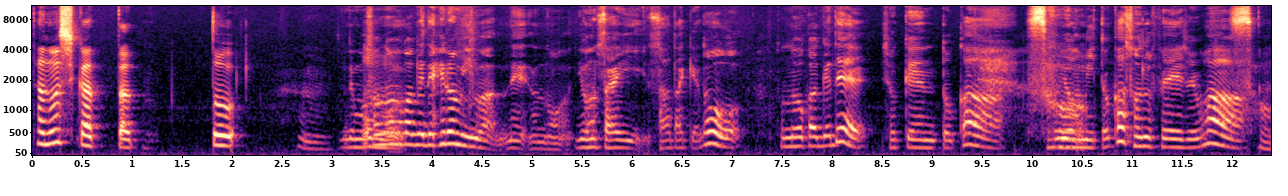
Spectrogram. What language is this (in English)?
Japanese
